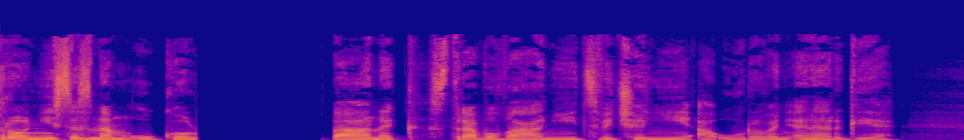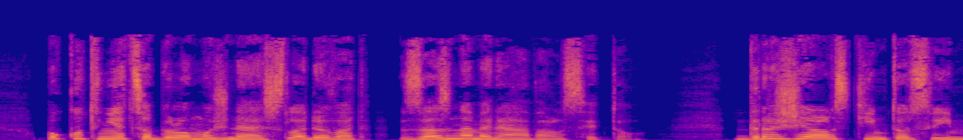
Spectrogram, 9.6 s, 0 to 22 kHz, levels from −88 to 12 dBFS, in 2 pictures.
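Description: At 0.98 s the sound cuts out in mid-flow and the output stays silent until 1.61 s, a gap of about 0.63 s, after which playback resumes. This is a playback stall. The likely cause is the player running out of buffered data or its playback thread being blocked, so nothing was delivered to the output until it recovered. There is no fade at the break, just an abrupt silence.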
